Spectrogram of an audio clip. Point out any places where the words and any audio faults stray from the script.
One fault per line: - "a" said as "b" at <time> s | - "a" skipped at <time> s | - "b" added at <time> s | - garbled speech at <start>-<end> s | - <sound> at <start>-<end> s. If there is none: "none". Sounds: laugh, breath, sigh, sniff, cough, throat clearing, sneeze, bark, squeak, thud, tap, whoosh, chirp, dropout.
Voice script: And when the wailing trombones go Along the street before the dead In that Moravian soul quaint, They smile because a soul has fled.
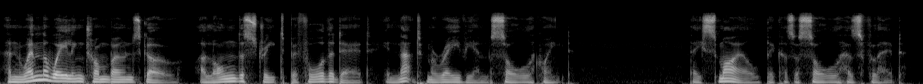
none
